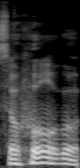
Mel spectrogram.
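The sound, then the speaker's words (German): A clear voice imitates a rooster's crow with one quick, rhythmic four-syllable call, starting with a soft hiss and rising into sustained, tuneful syllables, all in under a second. “Ist ein mhm. Hahn. Ein Hahn. Sogorogo.”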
